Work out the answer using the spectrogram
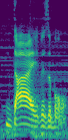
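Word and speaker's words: D-visible: visible his victims are D visible pronounced die visible they visibly die like flies because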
